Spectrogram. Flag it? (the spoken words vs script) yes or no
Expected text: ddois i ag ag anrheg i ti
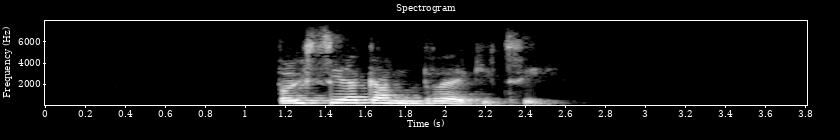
yes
